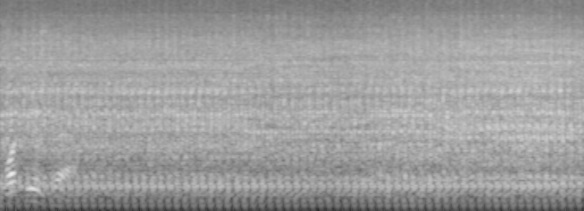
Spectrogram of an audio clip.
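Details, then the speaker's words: Yamaha Majesty scooter idling on the lift with the parking brake on: a fast, even metallic clatter over a steady idle. The owner suspects the CVT clutch and is unsure whether it is normal; cause unconfirmed. "doublet when I come down it's like metal-on-metal but that sounds like smelling metal-to-metal what does normal I don't know I don't that's normal or not but that's the noise I hear"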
